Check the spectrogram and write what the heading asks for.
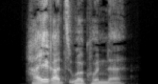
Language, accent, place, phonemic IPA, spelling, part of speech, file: German, Germany, Berlin, /ˈhaɪ̯ˌʁaːtsˌuːɐ̯kʊndə/, Heiratsurkunde, noun, De-Heiratsurkunde.ogg
- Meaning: marriage certificate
